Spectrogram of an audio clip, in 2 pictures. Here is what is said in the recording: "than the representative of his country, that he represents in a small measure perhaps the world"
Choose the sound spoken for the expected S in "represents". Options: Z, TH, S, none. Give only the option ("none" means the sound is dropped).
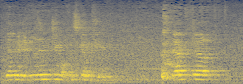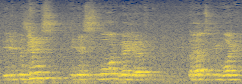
S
